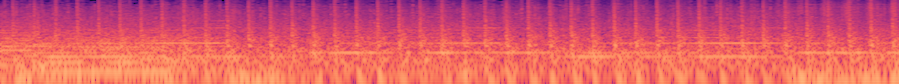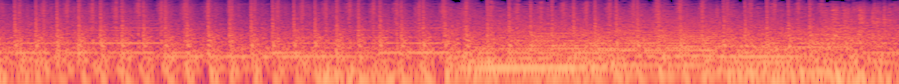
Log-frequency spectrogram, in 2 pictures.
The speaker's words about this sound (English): The key moment of that sequence probably is when we see the sewing machine, and then the sound of the sewing machine kind of morphs into the sound of a machine gun.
